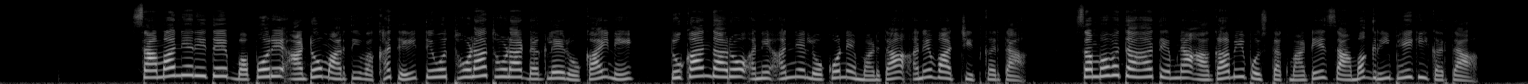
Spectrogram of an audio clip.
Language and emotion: Gujarati, neutral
